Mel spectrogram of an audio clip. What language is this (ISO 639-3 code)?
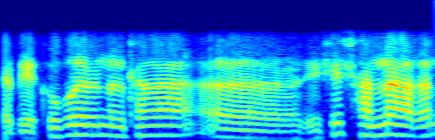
brx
